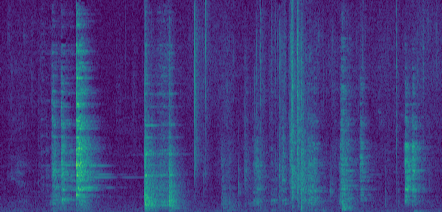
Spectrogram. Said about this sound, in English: So here are the buns. Roast beef.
